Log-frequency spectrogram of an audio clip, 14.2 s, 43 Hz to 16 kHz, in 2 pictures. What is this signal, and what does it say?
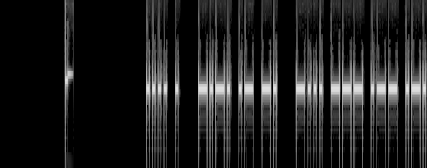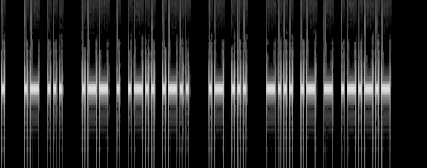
Morse code, heard as a keyed tone, about 25 wpm, 700 Hz. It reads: HE CAN BOWL AS WELL AS BAT.
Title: Sentences from Top 1500 Words 25wpm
